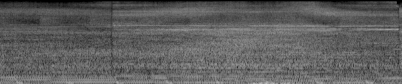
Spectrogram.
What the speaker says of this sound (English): That's what the drone looks like way up in the air. And bring it on back down.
